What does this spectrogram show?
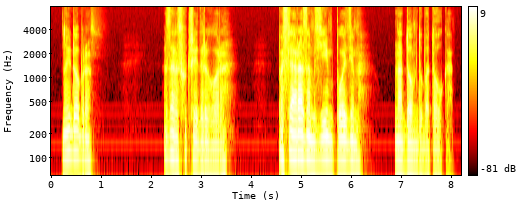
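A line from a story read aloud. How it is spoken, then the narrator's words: Calm reply. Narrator (Belarusian): Я зусім спакойна адказаў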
